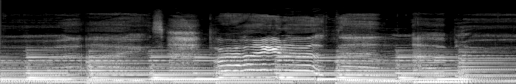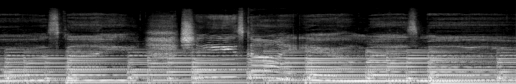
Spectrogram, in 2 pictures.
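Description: Piano playing a repeating chord accompaniment in F major (F, A minor, D minor, B-flat major seventh, B-flat minor), with a voice singing the melody over it.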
